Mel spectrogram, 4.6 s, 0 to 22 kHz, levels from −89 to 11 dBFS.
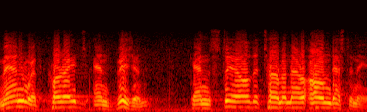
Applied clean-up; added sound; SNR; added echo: none; none; none; none.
